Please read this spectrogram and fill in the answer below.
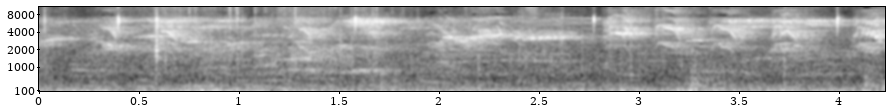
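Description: Many small birds chirping at once, short high chirps and quick falling notes overlapping throughout, over a low rumble.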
